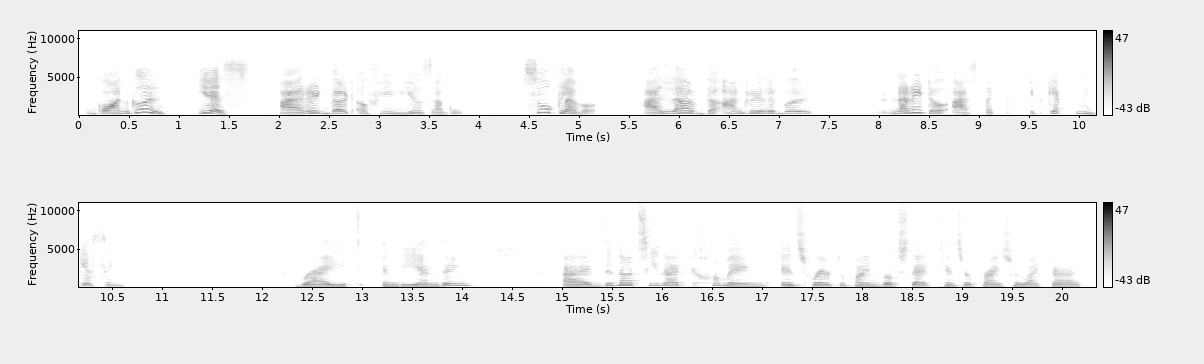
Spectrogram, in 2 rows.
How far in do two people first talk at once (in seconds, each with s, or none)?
none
